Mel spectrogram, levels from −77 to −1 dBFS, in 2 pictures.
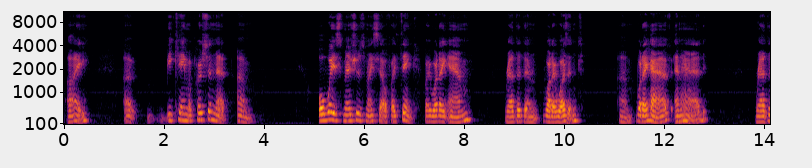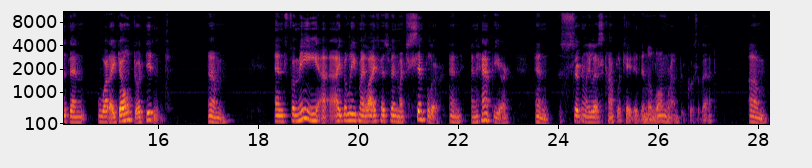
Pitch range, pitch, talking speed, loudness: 150-185 Hz, 165 Hz, 130 wpm, -26 LUFS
